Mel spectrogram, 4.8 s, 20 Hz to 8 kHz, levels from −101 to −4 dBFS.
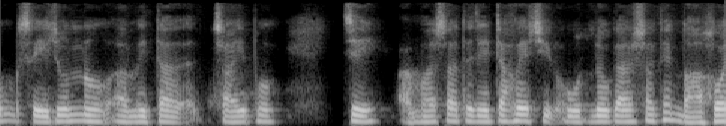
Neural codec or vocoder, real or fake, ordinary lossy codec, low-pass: codec, 16 kHz, 1.1 kbps, Voila-Tokenizer; fake; none; none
